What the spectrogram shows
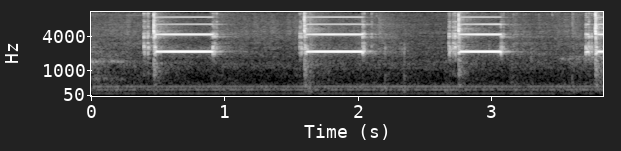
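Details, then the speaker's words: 1940s Chevy stoplight switch under the steering column, tested with meter leads during wiring harness install: steady high continuity beeps in short bursts about once a second, cutting in and out as the lever moves; switch making proper contact. "our varying quality of beeping changes so we got a good stop switch down there"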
